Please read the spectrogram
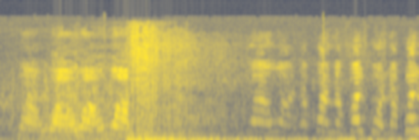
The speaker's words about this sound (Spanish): Y pese a la fuerte defensa antiaérea que tiene aquí el ejército israelí, una de esas bombas iraníes ha impactado aquí en Tel Aviv y este ha sido el momento.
